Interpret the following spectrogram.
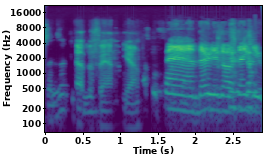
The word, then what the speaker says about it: Epiphan: Let's try to, some people are also asking about using other tools like Ephesian. I can never pronounce that. Is that Epiphan? Yeah. Epiphan.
